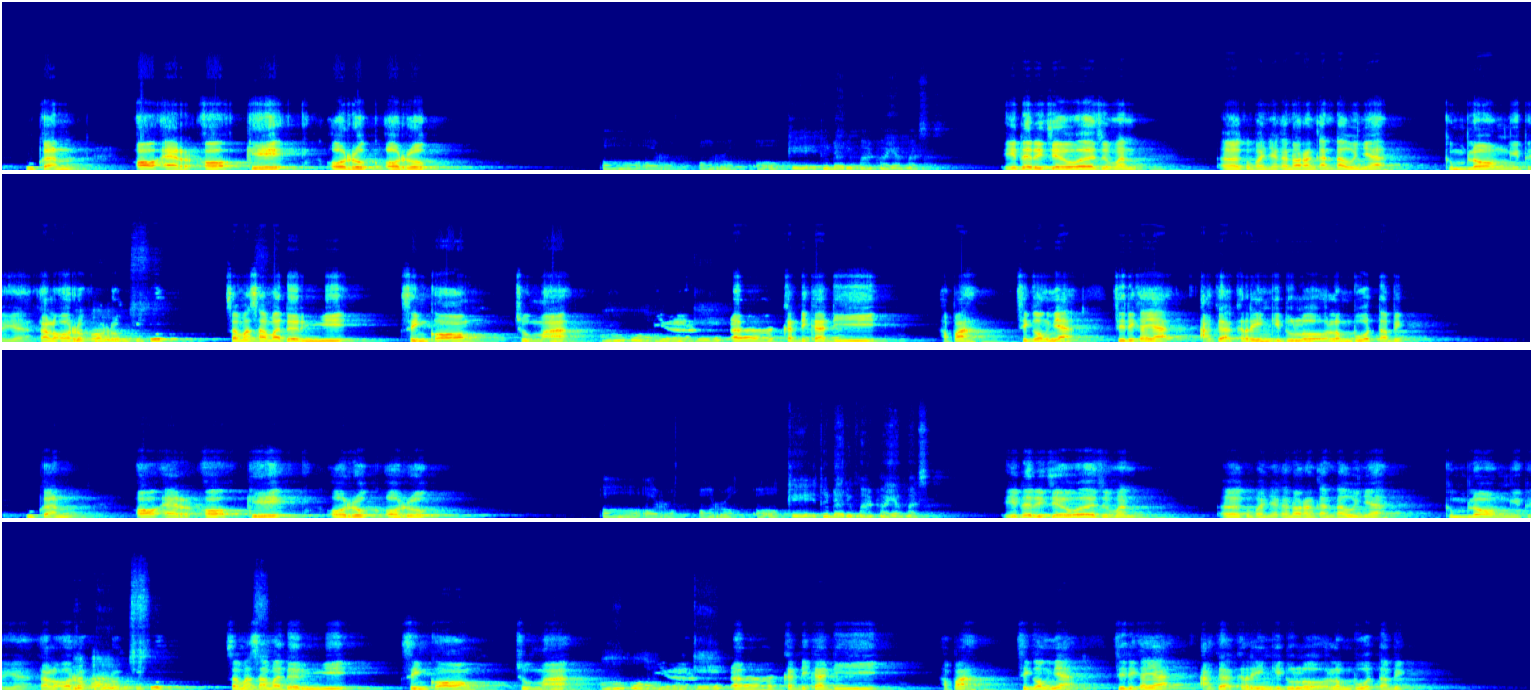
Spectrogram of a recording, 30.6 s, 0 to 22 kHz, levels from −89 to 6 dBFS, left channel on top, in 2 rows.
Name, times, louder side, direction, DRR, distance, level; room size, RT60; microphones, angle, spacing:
voice 1, 0.3-0.8 1.3-2.9 3.3-4.3 10.0-11.4 12.2-13.9 14.4-17.0 17.5-18.8 19.3-20.1 20.4-21.0 21.8-22.3 22.6-24.1 24.7-25.1 25.5-26.1 26.4-29.3, left 3 dB, 85° left, 7 dB, 2.0 m, -25 dB
voice 2, 6.0-9.2 16.0-16.8 21.3-22.5, right 1 dB, 45° right, 4 dB, 2.6 m, -34 dB
28.0 x 21.5 x 8.8 m, 1.3 s
head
